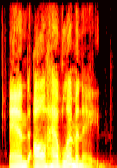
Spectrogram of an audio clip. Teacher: stresses I'll and lemonade to emphasize her choice.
